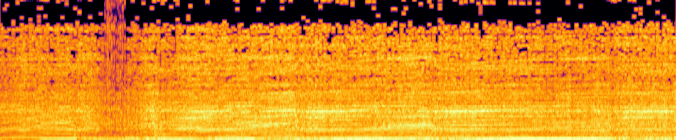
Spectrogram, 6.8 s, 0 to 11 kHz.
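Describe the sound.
A Formula 1 car engine screams at high revs during Sainz's fast qualifying lap, a loud, steady, piercing whine whose pitch climbs and then drops back at several gear shifts.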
